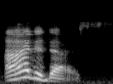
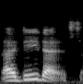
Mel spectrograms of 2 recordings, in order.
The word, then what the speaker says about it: Adidas: The correct pronunciation is Adidas. Oh, not Adidas.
